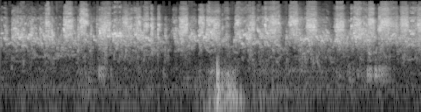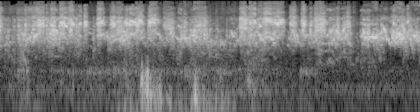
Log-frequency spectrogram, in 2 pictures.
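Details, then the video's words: Breeding pair of budgerigars giving a steady flood of high chirps and squeaky warbles, with a few soft low bumps and knocks in the background. "Love Birds Breeding Pair | Budgies Chirping Sounds"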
